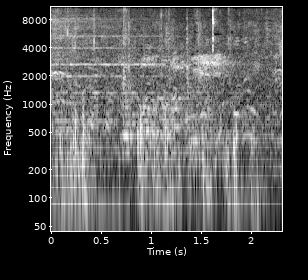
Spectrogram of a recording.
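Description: A voice over a racetrack loudspeaker calling a horse race, with short low thuds and a rumble underneath.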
